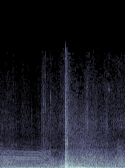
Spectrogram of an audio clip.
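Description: A heavy gun fires with a loud blast.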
